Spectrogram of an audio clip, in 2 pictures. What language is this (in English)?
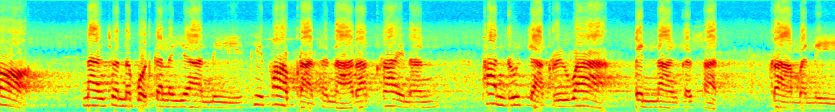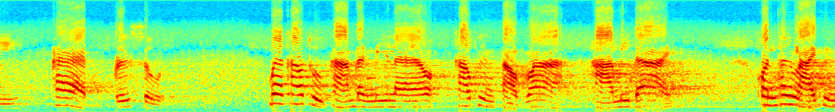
Thai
